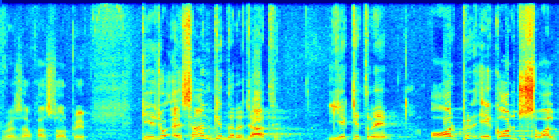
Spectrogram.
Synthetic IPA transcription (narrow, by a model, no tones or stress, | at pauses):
ʋɛs̬aːbxaːst̪ɔ̰ːɾpe | kijed͡ʒoːʔɛɦsaːnkid̪ɐɾɐd͡ʒaːt̪ɦɛ̰̃ː | jekɪt̪neɦɛ̃ | ɔːɾpʰɪɾeːkɔːɾd͡ʒosɐʋaːlp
